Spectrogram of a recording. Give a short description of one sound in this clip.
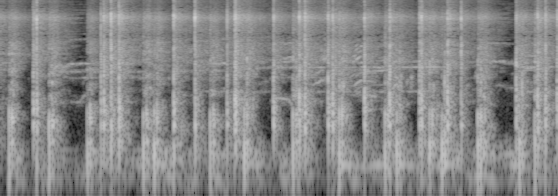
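Rockets whistle and hiss as they shoot upward.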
